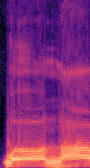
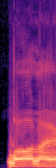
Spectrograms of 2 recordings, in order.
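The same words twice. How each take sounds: First: The final vowel is long, drawn out. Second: The final vowel is short, not drawn out. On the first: Two people said. "দুইজন বলল" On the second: One person said. "একজন বলল"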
